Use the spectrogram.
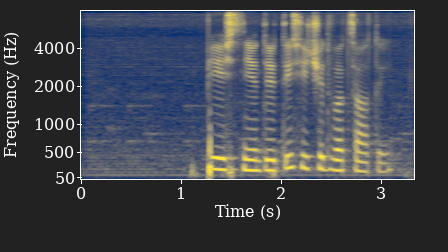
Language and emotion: Russian, neutral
